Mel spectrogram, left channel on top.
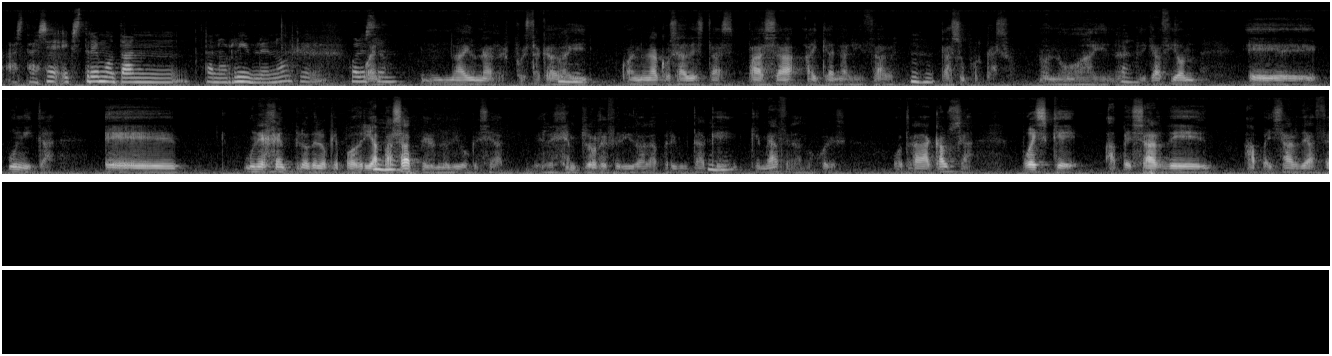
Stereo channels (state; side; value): silent; right; digital silence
